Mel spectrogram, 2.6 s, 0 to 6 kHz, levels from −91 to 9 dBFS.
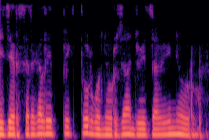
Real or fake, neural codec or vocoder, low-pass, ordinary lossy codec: real; none; 5.4 kHz; none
